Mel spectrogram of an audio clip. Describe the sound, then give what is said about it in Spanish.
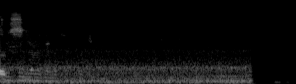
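Steady low rumble of a car engine and road noise from inside a moving vehicle, heard muffled as if over a phone line, lasting a few seconds before cutting out abruptly. “A ver, se ha ido, pero va a volver porque, claro, es que está en un carro, ¿no?”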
